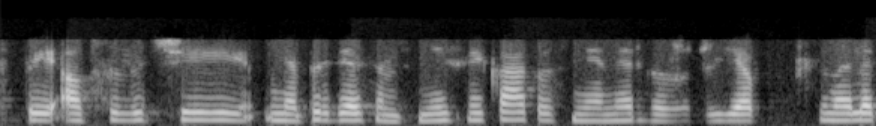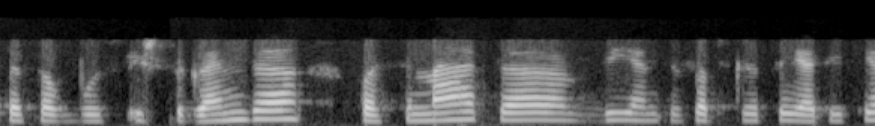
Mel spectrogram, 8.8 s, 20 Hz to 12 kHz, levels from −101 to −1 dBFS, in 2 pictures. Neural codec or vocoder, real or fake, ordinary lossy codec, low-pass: none; real; AAC, 64 kbps; 7.2 kHz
